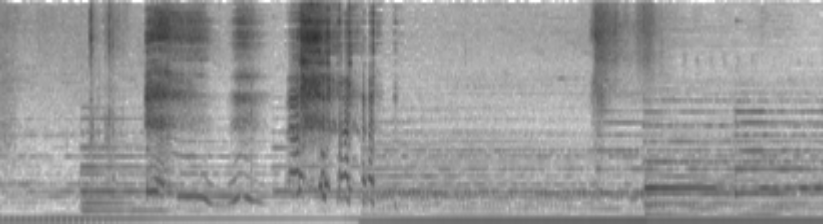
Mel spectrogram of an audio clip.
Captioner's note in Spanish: Sollozos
